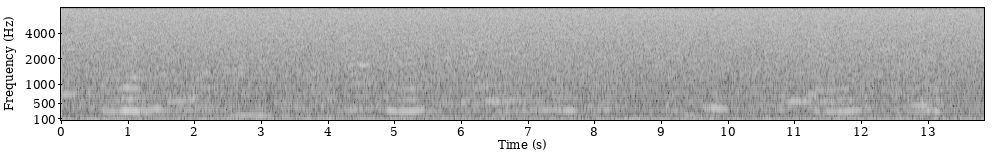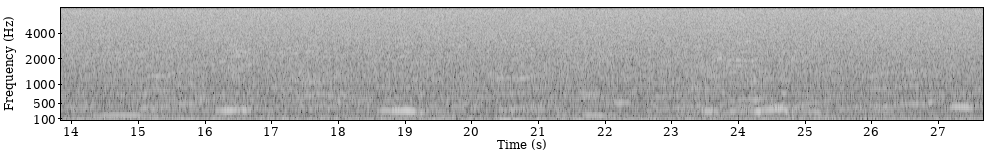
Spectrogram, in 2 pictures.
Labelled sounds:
6.0	6.3	humpback whale, 0.83 to 0.96 kHz
15.1	15.4	humpback whale, 1.2 to 1.3 kHz
20.6	20.9	humpback whale, 1.1 to 1.2 kHz

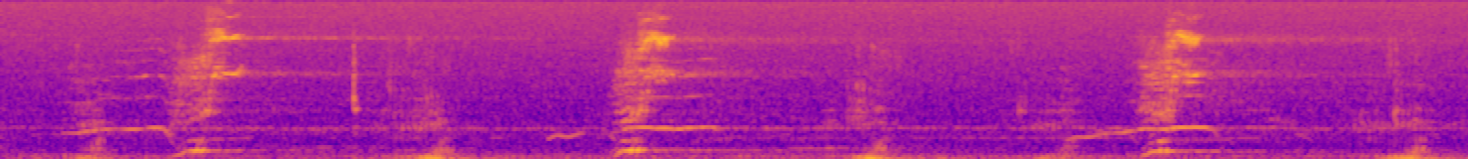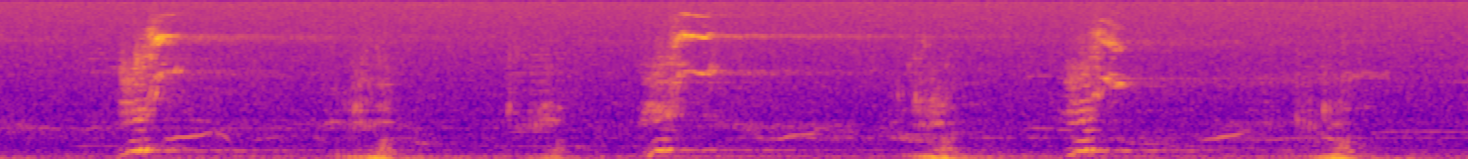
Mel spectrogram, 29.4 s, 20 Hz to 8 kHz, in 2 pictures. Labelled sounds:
1.0	2.6	humpback whale, 0.80 to 4.5 kHz
6.2	6.8	humpback whale, 0.80 to 4.3 kHz
11.4	12.2	humpback whale, 0.80 to 4.4 kHz
15.9	16.5	humpback whale, 0.80 to 4.1 kHz
18.1	18.3	humpback whale, 0.86 to 1.2 kHz
20.0	20.3	humpback whale, 0.80 to 1.1 kHz
21.1	21.9	humpback whale, 0.80 to 6.1 kHz
23.8	24.2	humpback whale, 0.90 to 1.3 kHz
25.3	26.0	humpback whale, 0.80 to 3.9 kHz
28.1	28.5	humpback whale, 1.7 to 2.0 kHz

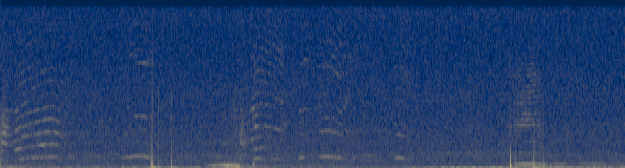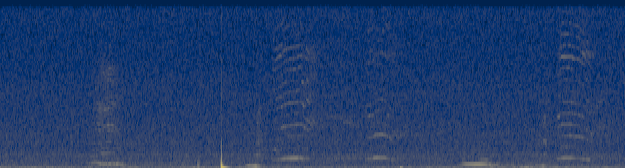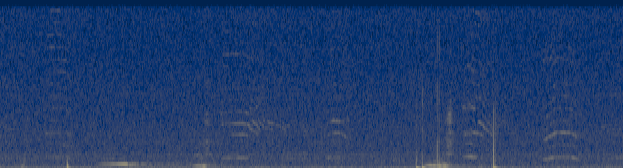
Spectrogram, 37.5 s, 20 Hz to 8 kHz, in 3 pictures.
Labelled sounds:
0.0	1.2	humpback whale, 0.86 to 3.0 kHz
2.7	3.0	humpback whale, 2.4 to 5.1 kHz
5.0	5.7	humpback whale, 0.90 to 4.2 kHz
6.3	6.9	humpback whale, 1.6 to 1.9 kHz
10.3	10.7	humpback whale, 2.0 to 2.4 kHz
14.6	14.9	humpback whale, 1.9 to 2.1 kHz
18.0	18.7	humpback whale, 1.8 to 5.9 kHz
19.8	20.4	humpback whale, 1.3 to 1.7 kHz
23.6	24.4	humpback whale, 1.4 to 5.9 kHz
26.1	26.4	humpback whale, 4.3 to 4.6 kHz
29.4	30.2	humpback whale, 1.5 to 5.5 kHz
31.6	32.0	humpback whale, 1.4 to 2.4 kHz
34.2	34.8	humpback whale, 1.5 to 2.3 kHz
35.8	36.6	humpback whale, 1.3 to 1.8 kHz

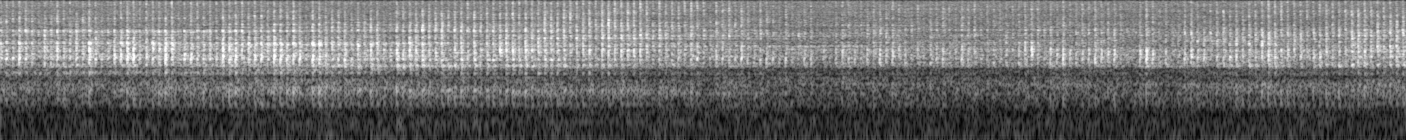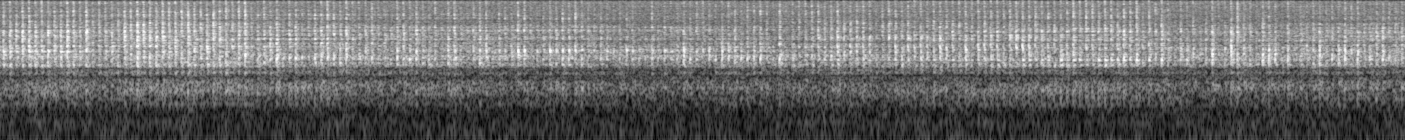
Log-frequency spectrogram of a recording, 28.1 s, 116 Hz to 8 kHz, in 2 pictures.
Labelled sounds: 7.5	7.8	vessel noise, 2.8 to 3.0 kHz

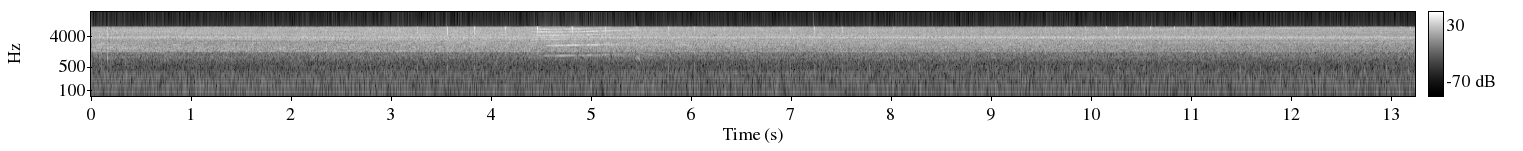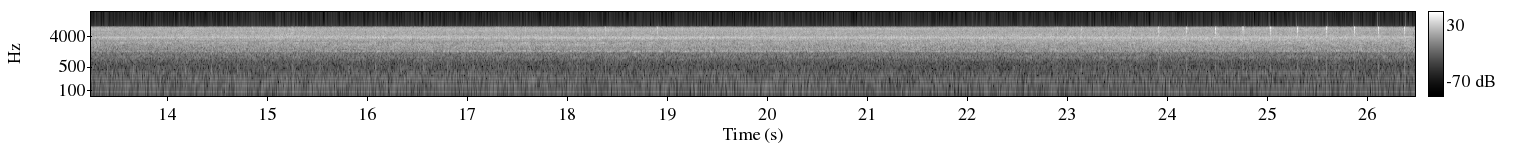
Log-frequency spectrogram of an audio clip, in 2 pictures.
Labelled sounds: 4.4	5.2	killer whale, southern resident, 1.1 to 3.4 kHz

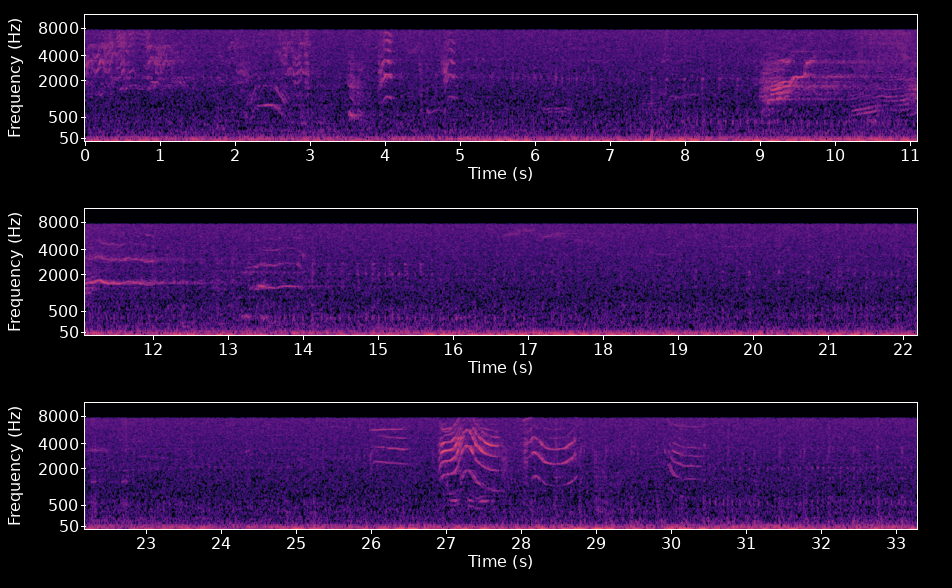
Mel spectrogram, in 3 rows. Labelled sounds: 0.9	1.2	killer whale, northern resident, 3.0 to 3.4 kHz
2.3	3.0	killer whale, northern resident, 0.80 to 2.9 kHz
9.0	12.0	killer whale, northern resident, 0.80 to 4.6 kHz
12.3	13.9	killer whale, northern resident, 2.4 to 4.9 kHz
14.3	15.0	killer whale, northern resident, 1.2 to 1.5 kHz
17.2	17.4	killer whale, northern resident, 5.4 to 6.1 kHz
22.2	22.4	killer whale, northern resident, 3.2 to 3.5 kHz
26.0	28.8	killer whale, northern resident, 1.1 to 8.0 kHz
30.0	30.4	killer whale, northern resident, 2.1 to 6.7 kHz

